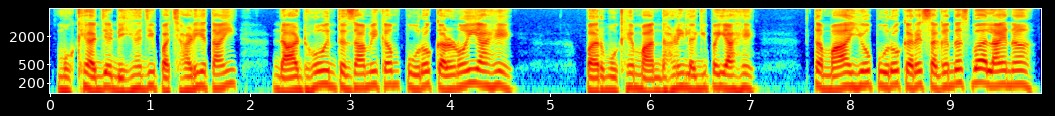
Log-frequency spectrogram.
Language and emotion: Sindhi, fearful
